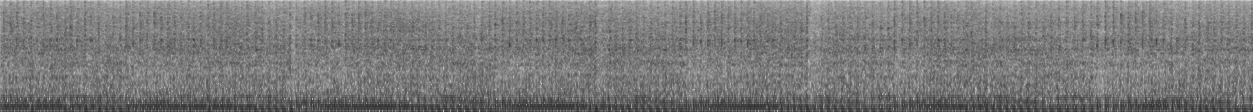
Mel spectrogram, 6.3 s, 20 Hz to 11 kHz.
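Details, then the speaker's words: Craftsman 9HP Tecumseh 29" snowblower after partial carburetor cleaning: loud single-cylinder, speed swelling and sagging about once a second; idle surge improved but persists, pilot jet suspected, maybe bad gas. "it's better it is definitely better it surges less often and i could take this thing down to almost half its speed and didn't stall until i took it lower than that"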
